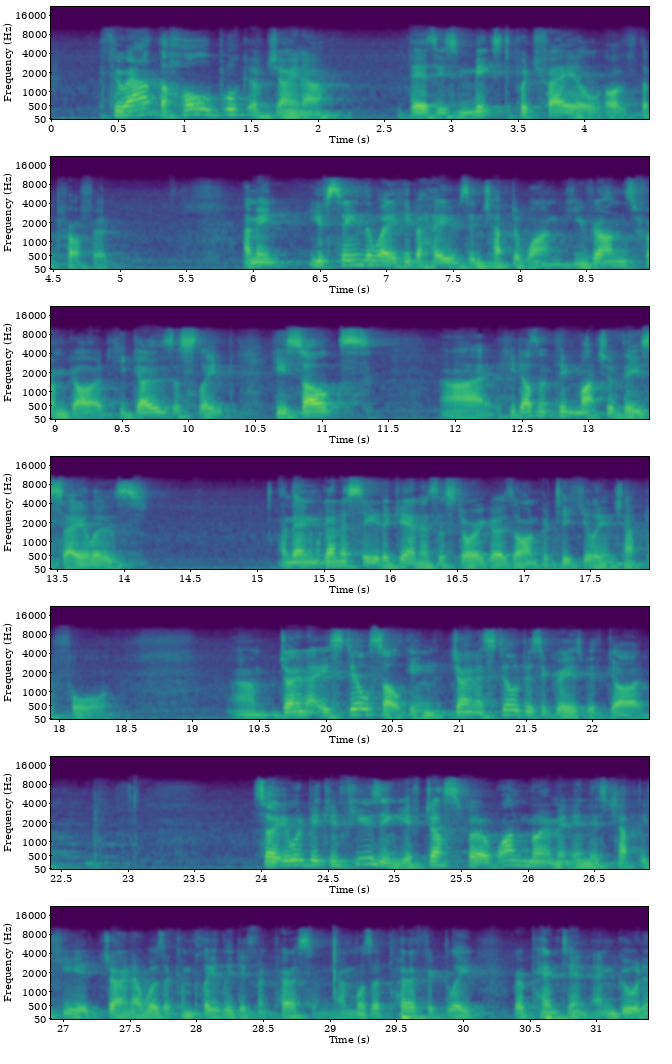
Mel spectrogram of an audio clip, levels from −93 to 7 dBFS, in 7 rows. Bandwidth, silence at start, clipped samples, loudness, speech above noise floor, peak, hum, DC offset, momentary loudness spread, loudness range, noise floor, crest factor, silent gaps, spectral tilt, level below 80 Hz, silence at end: 11 kHz; 0.35 s; under 0.1%; -20 LUFS; 29 dB; 0 dBFS; none; under 0.1%; 10 LU; 4 LU; -49 dBFS; 20 dB; none; -4 dB/octave; -42 dBFS; 0 s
